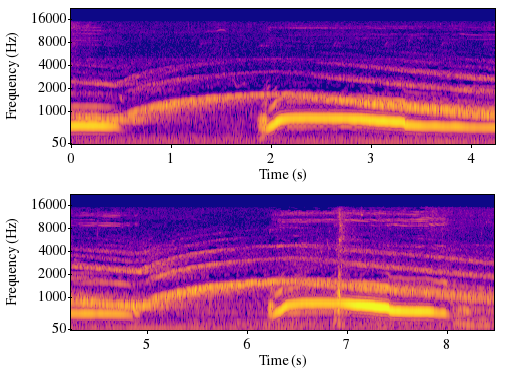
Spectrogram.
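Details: West Highland Terrier named Cody howling as a fire truck passes by with siren wailing; long steady howls that dip slightly in pitch, overlapping repeated swooping siren sweeps.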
